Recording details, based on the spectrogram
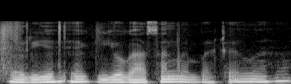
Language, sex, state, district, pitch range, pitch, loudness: Hindi, male, Jharkhand, Garhwa, 110-125 Hz, 120 Hz, -14 LUFS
